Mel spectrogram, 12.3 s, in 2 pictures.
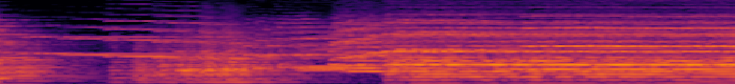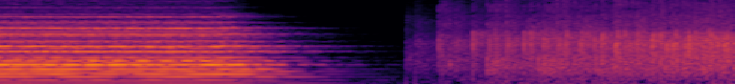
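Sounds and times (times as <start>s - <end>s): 
saxophone ensemble: 0.0s - 8.9s.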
